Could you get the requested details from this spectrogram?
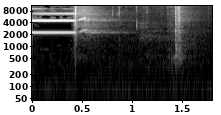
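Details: TBE 2000 W pure sine wave inverter (4000 W surge) on a 200 Ah battery, starting a 900 W circular saw: shrill steady alarm tone cuts off abruptly; inverter shutting down on overload.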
